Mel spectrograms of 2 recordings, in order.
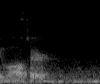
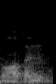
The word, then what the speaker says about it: Walton: uh but they have they've called me Walter my name is Walton I've had a lot of people call me Walter and like typing it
